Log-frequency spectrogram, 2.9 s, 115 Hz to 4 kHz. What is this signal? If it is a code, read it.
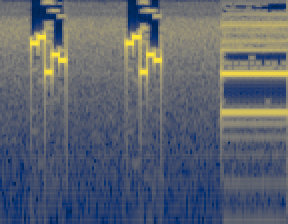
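Five-tone selective call (ZVEI), heard as quick runs of five tones, tones of about 70 ms. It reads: 89365 89365
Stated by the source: ZVEI five-tone selective call 89360 received on SDR.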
